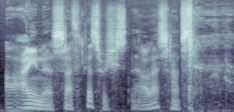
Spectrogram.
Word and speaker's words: Agnes: pronouncing her name correctly I say Agnes Obel that's not how to pronounce her name at all it's pronounced like this my name is I don't know how this I'm just going to call her Agnes I'm sorry I'll call her ionis I think that's what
